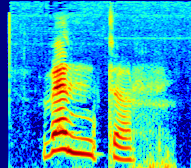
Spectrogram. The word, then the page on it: winter: British English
